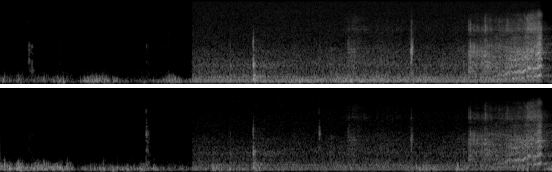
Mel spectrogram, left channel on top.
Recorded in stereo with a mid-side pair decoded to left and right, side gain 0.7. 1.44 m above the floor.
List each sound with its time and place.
1.9 s a zipper: 30° left, 0.6 m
